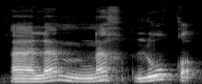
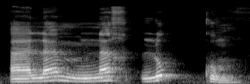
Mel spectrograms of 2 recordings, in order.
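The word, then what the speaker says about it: أَلَمْ نَخْلُقكُّمْ: ini sifatnya adalah qqalah kalau kita baca alamlum alamlum kalau sifat qqolahnya masih terdengar maka proses membacanya idogom Kamil belum terjadi Kapan terjadi idogom Kamil kalau huruf ini masuk kepada k karena itu di sini ada tdid atau syadah jadi kita baca alam nakhlukkum alam nakhlukkum proses baca huruf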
